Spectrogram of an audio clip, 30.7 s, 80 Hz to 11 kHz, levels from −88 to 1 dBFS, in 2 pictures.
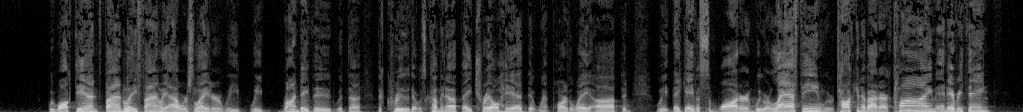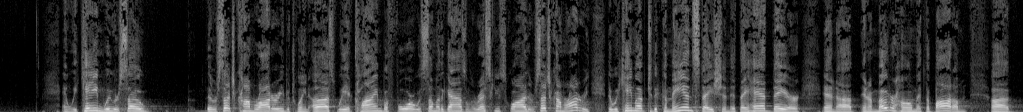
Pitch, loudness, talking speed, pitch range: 180 Hz, -22 LUFS, 190 wpm, 160-210 Hz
